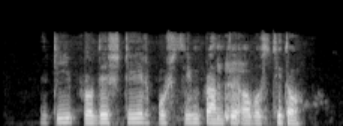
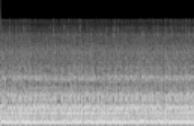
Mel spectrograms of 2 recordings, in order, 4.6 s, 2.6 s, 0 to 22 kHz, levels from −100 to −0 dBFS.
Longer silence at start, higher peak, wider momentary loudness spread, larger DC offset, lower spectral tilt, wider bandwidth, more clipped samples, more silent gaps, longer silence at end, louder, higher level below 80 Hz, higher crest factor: first, 0.55 s vs 0 s; first, -2 dBFS vs -6 dBFS; first, 8 LU vs 1 LU; neither; second, -6.5 dB/octave vs -9 dB/octave; about the same, 7.6 kHz vs 7.6 kHz; neither; neither; first, 0.6 s vs 0 s; second, -20 LUFS vs -16 LUFS; about the same, -52 dBFS vs -52 dBFS; first, 18 dB vs 8 dB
